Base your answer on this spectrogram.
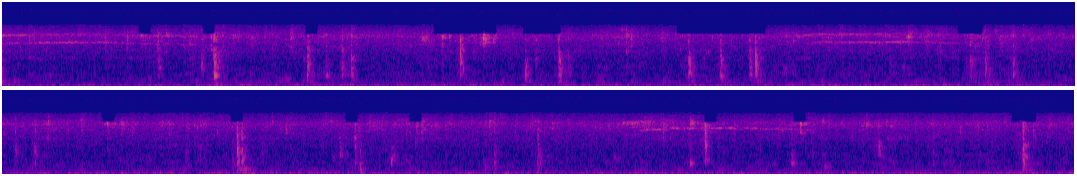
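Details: In a garden, an excited red squirrel utters odd, sharp clicking chucks at uneven intervals, some doubled. Faint thin whistles from a small bird sound in the background.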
